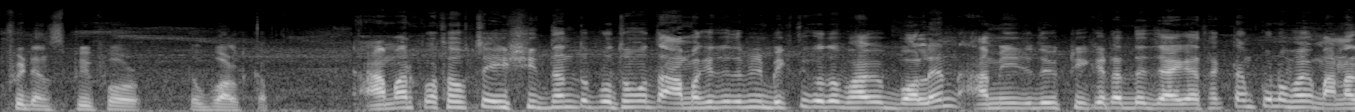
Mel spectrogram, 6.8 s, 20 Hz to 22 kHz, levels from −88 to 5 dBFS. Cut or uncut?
uncut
